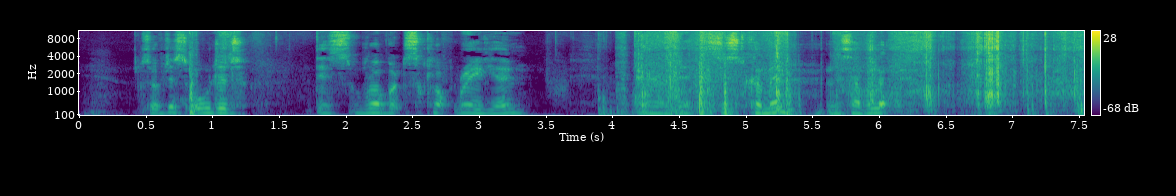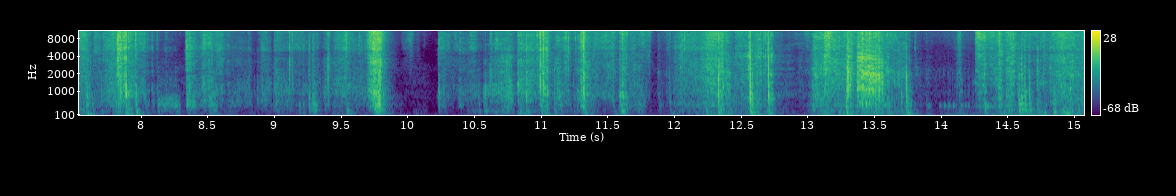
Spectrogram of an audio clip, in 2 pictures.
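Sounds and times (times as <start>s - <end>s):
cardboard ripping and rustling: 4.1s - 15.0s.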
